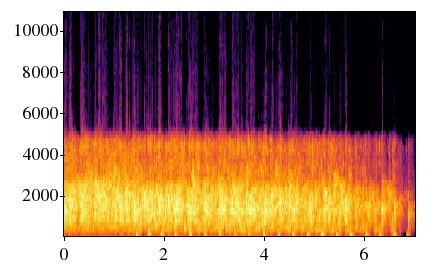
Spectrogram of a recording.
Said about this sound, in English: round of applause would be good.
